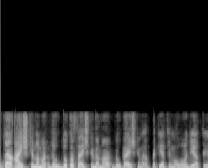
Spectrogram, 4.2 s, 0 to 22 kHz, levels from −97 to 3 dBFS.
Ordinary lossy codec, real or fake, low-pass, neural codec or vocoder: AAC, 32 kbps; fake; 7.2 kHz; codec, 16 kHz, 1 kbps, FunCodec, trained on Chinese and English, 50 frames a second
